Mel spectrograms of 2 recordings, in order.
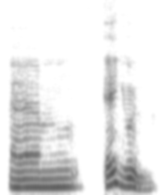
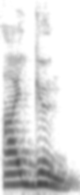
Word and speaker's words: Aygun: Egun, if I'm pronounced correctly. Hello, it's Aygun. Aygun.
